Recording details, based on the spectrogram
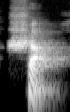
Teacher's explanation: So in Ashtanga, or even Krishna, Vishnu, it is the rolled Shakara, Murdhanya Shakara it's called.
